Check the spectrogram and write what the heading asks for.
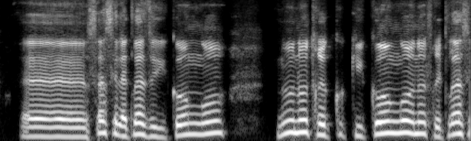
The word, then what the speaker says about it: Kikongo: Attends, je suis en train de Kikongo, voilà, faut vraiment prononcer Kikongo.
